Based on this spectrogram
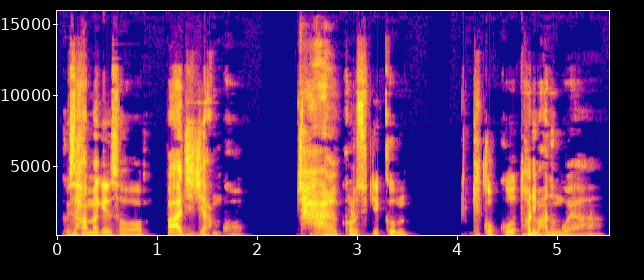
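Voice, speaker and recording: A man voicing a patient mother camel who gently explains things to her son in a storybook tale. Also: medium pitch, lively intonation, moderate pace, slightly rough, no echo, clean studio sound, voice pushed down. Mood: reassuring.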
